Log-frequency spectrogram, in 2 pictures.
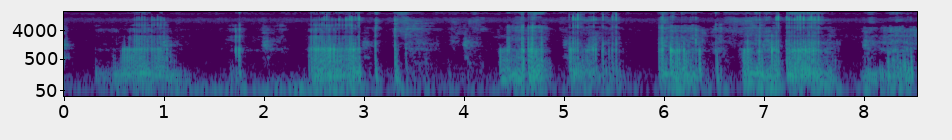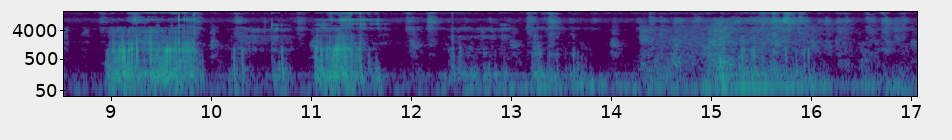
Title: Baby is sleeping and snoring.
